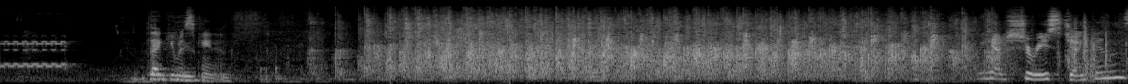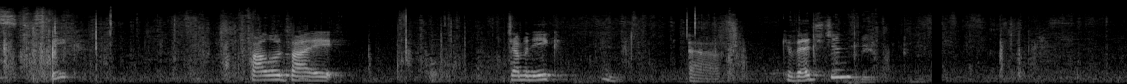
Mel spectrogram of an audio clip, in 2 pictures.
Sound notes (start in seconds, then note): 5.7 applause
